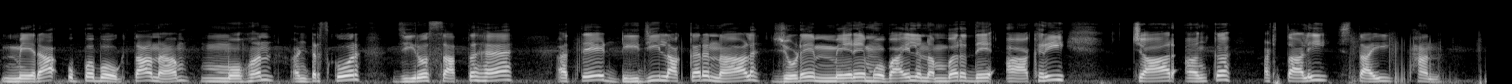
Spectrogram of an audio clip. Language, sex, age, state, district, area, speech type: Punjabi, male, 18-30, Punjab, Hoshiarpur, urban, read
